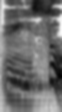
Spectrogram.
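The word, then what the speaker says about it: 语素: 네, 중국어로 형태소는 우리가 위수, 시작, 위수 혹은 츠수, 시작, 츠수라고 합니다. 자, 위수와 츠수, 어소 혹은 사소라고 읽혀지는데요.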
